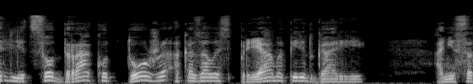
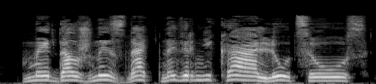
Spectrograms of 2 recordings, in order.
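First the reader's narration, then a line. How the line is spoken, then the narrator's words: Cold clear shout. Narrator (Russian): крикнула она мужу холодным, ясным голосом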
